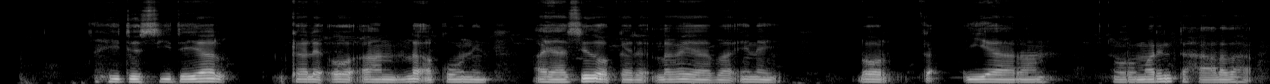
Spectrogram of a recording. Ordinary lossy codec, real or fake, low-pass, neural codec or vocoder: none; fake; none; vocoder, 44.1 kHz, 128 mel bands every 256 samples, BigVGAN v2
